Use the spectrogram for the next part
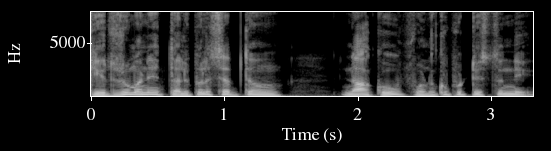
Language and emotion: Telugu, fearful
